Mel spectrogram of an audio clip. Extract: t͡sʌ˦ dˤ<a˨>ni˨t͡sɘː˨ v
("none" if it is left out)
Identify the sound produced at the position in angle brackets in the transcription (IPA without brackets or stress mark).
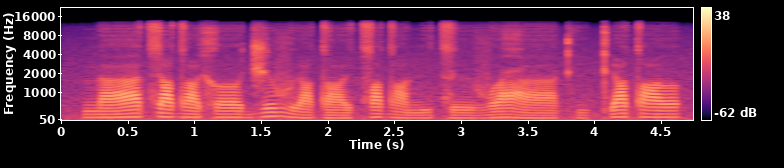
a˨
